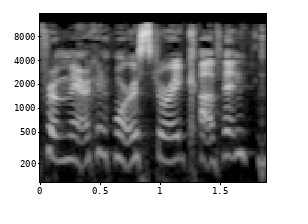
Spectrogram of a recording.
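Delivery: ordinary delivery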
